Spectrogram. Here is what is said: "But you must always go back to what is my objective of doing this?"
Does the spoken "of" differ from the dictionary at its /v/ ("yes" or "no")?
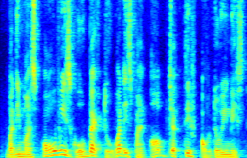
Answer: yes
